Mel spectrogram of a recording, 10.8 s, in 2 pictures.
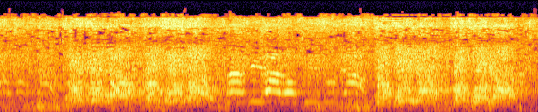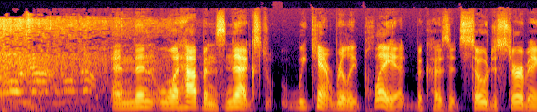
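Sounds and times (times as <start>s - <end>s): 
protesters chanting while marching down street: 0.0s - 2.9s, 3.5s - 6.0s
speech: 6.6s - 10.7s.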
